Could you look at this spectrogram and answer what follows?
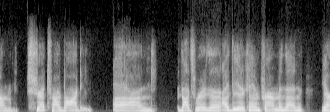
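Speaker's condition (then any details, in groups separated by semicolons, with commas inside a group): Spinal muscular atrophy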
